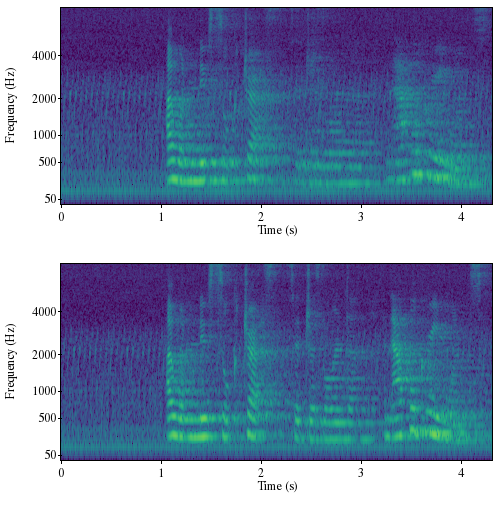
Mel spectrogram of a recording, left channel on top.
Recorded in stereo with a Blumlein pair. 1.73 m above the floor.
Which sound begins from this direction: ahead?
A woman speaking, at 1.1 s.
